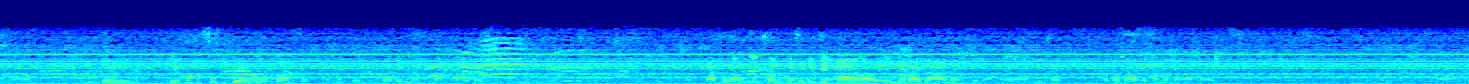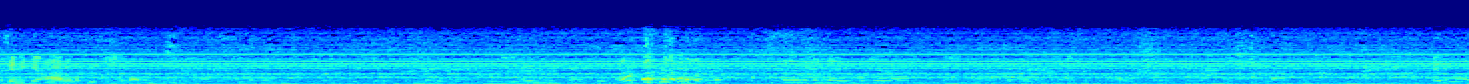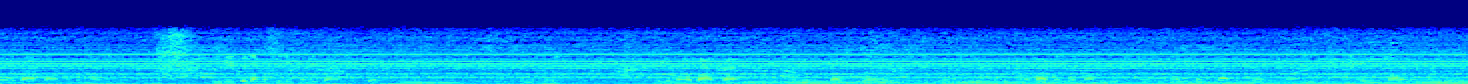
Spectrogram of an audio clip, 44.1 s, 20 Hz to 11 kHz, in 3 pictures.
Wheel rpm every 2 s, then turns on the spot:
0, 0, 0, 0, 0, 0, 0, 0, 0, 0, 0, 0, 0, 0, 0, 0, 0, 0, 0, 0, 0, 0.
none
